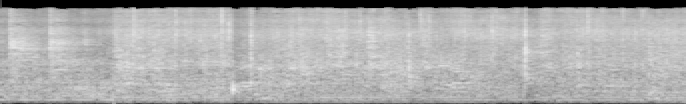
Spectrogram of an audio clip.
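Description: Hot oil sizzling steadily in a large iron kadai as curry leaves fry, with a ladle stirring and two light metal clicks against the pan.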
